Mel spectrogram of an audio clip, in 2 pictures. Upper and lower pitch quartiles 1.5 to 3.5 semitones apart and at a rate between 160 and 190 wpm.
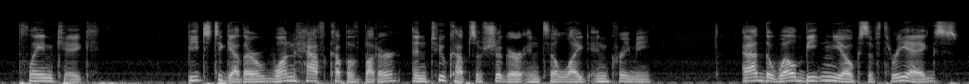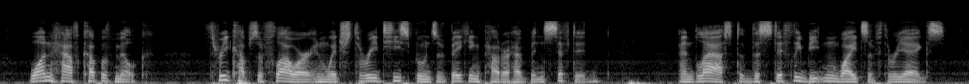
No: average, 4.2 semitones; average, 165 wpm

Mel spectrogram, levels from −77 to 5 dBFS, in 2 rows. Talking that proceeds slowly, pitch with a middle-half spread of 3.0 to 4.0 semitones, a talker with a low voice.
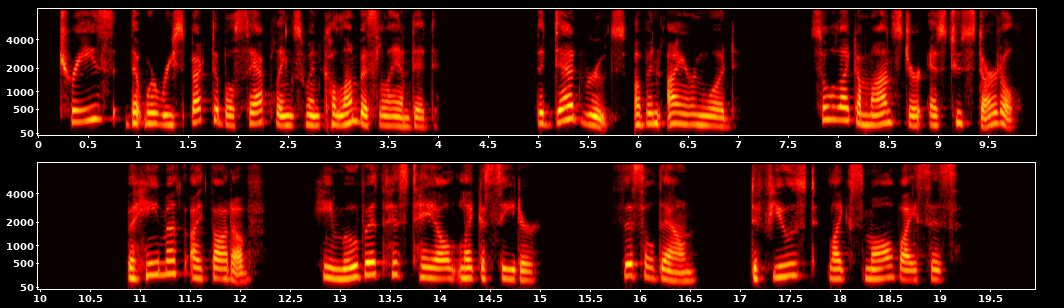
No: slow, 115 wpm; average, 3.7 semitones; high, 200 Hz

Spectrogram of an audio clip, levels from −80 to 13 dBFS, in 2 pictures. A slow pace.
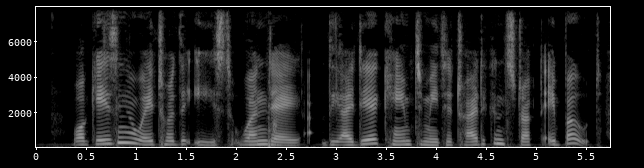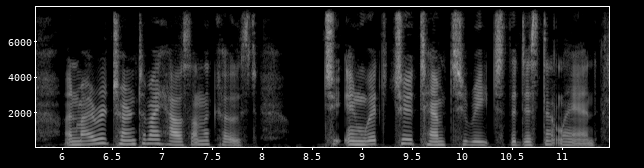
No: average, 195 wpm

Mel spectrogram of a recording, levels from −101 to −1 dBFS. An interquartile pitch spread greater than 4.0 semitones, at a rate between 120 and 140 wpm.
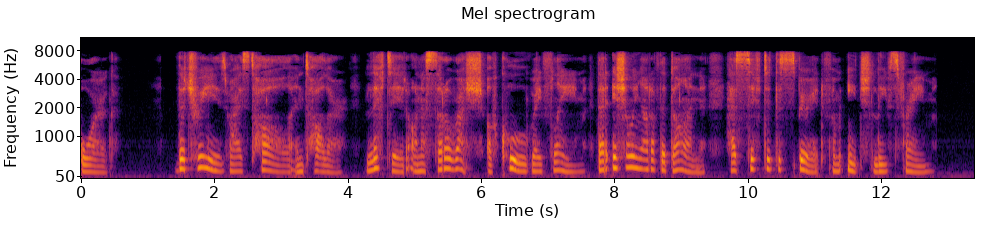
Yes: average, 5.1 semitones; slow, 135 wpm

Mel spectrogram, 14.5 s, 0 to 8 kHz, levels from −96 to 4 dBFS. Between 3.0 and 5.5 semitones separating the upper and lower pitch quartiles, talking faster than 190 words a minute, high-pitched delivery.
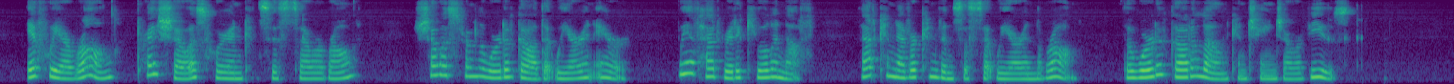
Yes: average, 4.6 semitones; average, 200 wpm; high, 240 Hz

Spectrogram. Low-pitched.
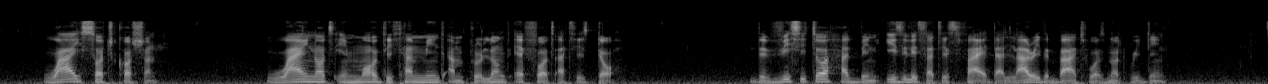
Yes: very low, 95 Hz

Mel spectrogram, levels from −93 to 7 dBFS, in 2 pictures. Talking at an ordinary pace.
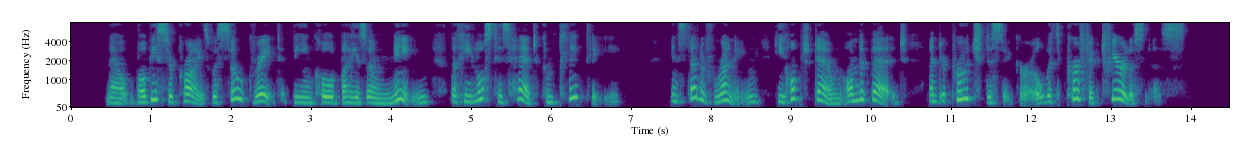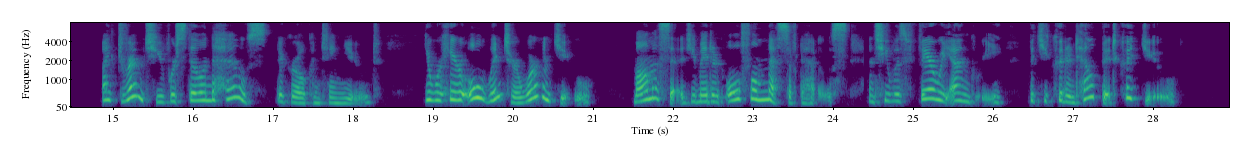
Yes: average, 160 wpm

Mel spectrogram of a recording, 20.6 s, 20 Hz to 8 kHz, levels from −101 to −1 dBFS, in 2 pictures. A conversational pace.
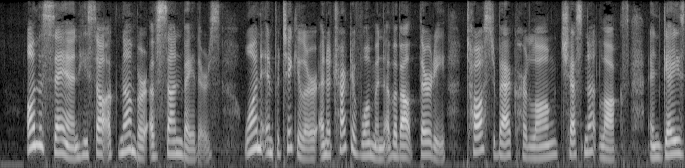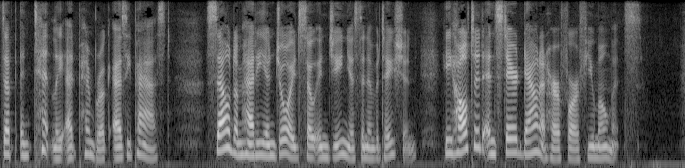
Yes: average, 155 wpm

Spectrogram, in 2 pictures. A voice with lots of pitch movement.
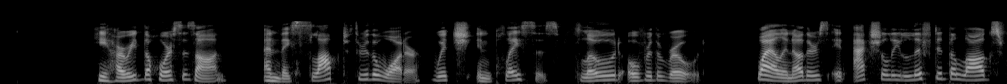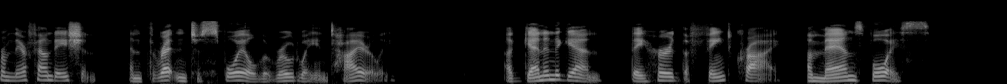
No: average, 4.3 semitones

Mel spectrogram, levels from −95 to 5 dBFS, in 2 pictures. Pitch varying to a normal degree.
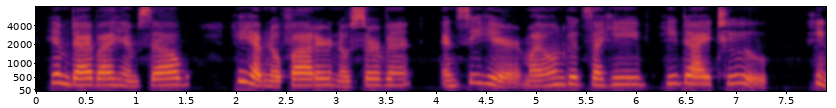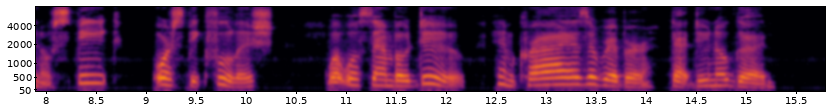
Yes: average, 4.7 semitones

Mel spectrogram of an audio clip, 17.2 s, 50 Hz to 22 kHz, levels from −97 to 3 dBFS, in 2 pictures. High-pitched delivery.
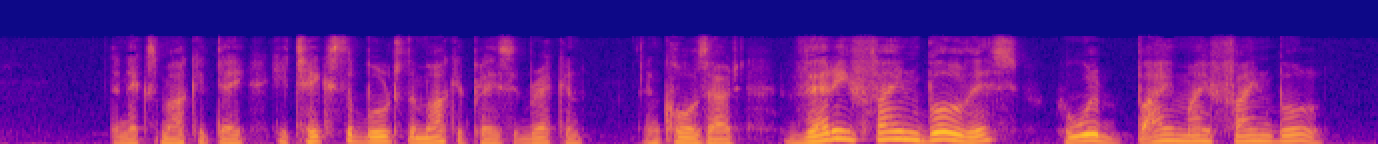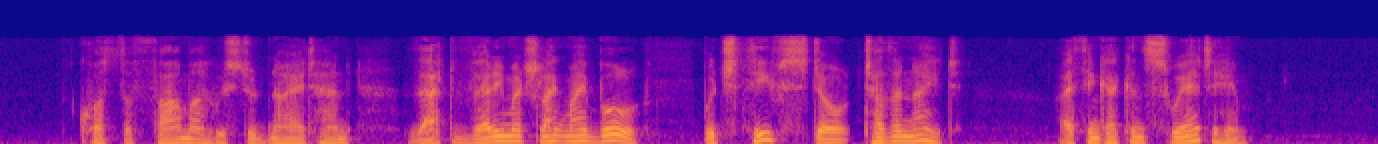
No: low, 130 Hz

